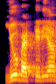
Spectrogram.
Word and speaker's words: Eubacteria: यू बैक्टीरिया में जो शब्द है यू, इसमें ई साइलेंट है, इसको यू नहीं बोलेंगे, यू बोलेंगे।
